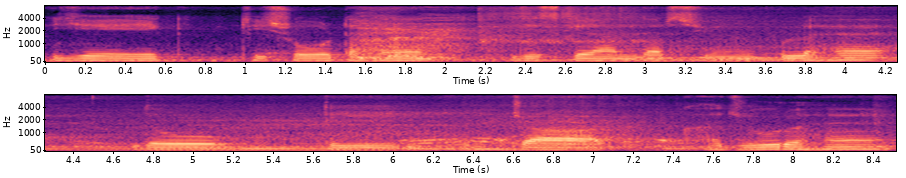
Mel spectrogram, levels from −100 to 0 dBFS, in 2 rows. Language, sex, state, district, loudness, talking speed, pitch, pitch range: Hindi, male, Rajasthan, Jaipur, -18 LUFS, 100 wpm, 105 Hz, 100-115 Hz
